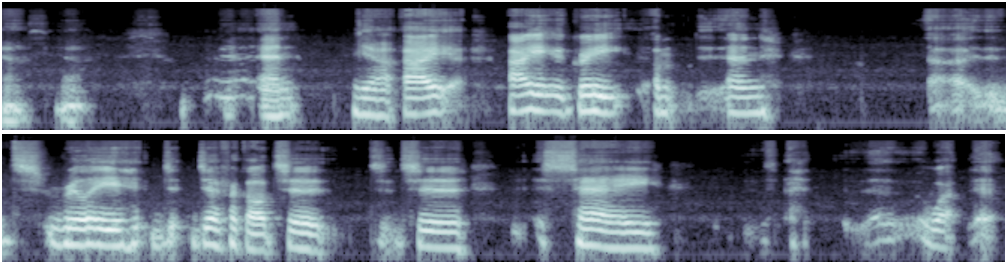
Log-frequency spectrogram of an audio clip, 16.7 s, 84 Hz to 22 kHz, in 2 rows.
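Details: Adult woman with post-stroke language impairment after a stroke in 2010, in ongoing rehabilitation therapy, speaking naturally in an interview; aphasia.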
